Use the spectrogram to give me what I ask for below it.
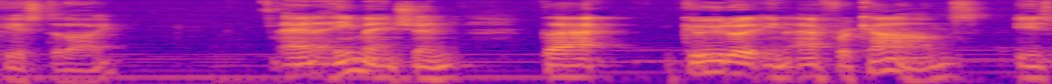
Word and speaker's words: Gouda: mine at work yesterday and he mentioned that guda in Africans is pronounced Huda so Hoda maybe that's because African's language stems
